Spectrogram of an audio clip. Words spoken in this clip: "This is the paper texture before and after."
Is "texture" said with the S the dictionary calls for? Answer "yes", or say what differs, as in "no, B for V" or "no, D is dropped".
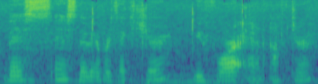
no, S is dropped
